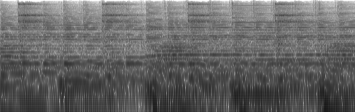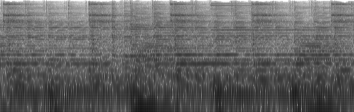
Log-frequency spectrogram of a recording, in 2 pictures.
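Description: Instrumental music with a steady beat over a low bass line.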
